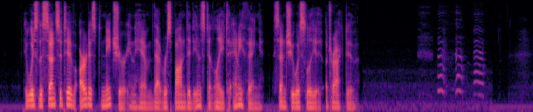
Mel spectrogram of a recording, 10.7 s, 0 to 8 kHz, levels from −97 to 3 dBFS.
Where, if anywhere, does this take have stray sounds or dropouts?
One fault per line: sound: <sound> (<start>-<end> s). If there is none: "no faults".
sound: laugh (8.3-9.8 s)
